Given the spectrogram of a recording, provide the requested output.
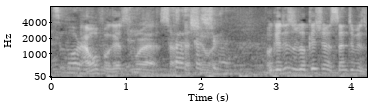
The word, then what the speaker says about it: Saskatchewan: Okay, somebody has taught me how to pronounce Saskatchewan. Saskatchewan. You'll forget tomorrow. I won't forget tomorrow. Saskatchewan.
